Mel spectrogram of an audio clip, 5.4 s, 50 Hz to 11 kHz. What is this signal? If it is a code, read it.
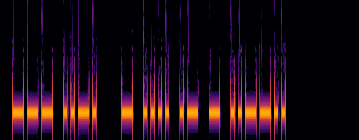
Morse code, heard as a keyed tone, about 22 wpm, 700 Hz. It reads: OF THAT?
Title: Sentences from Top 200 Words 22wpm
